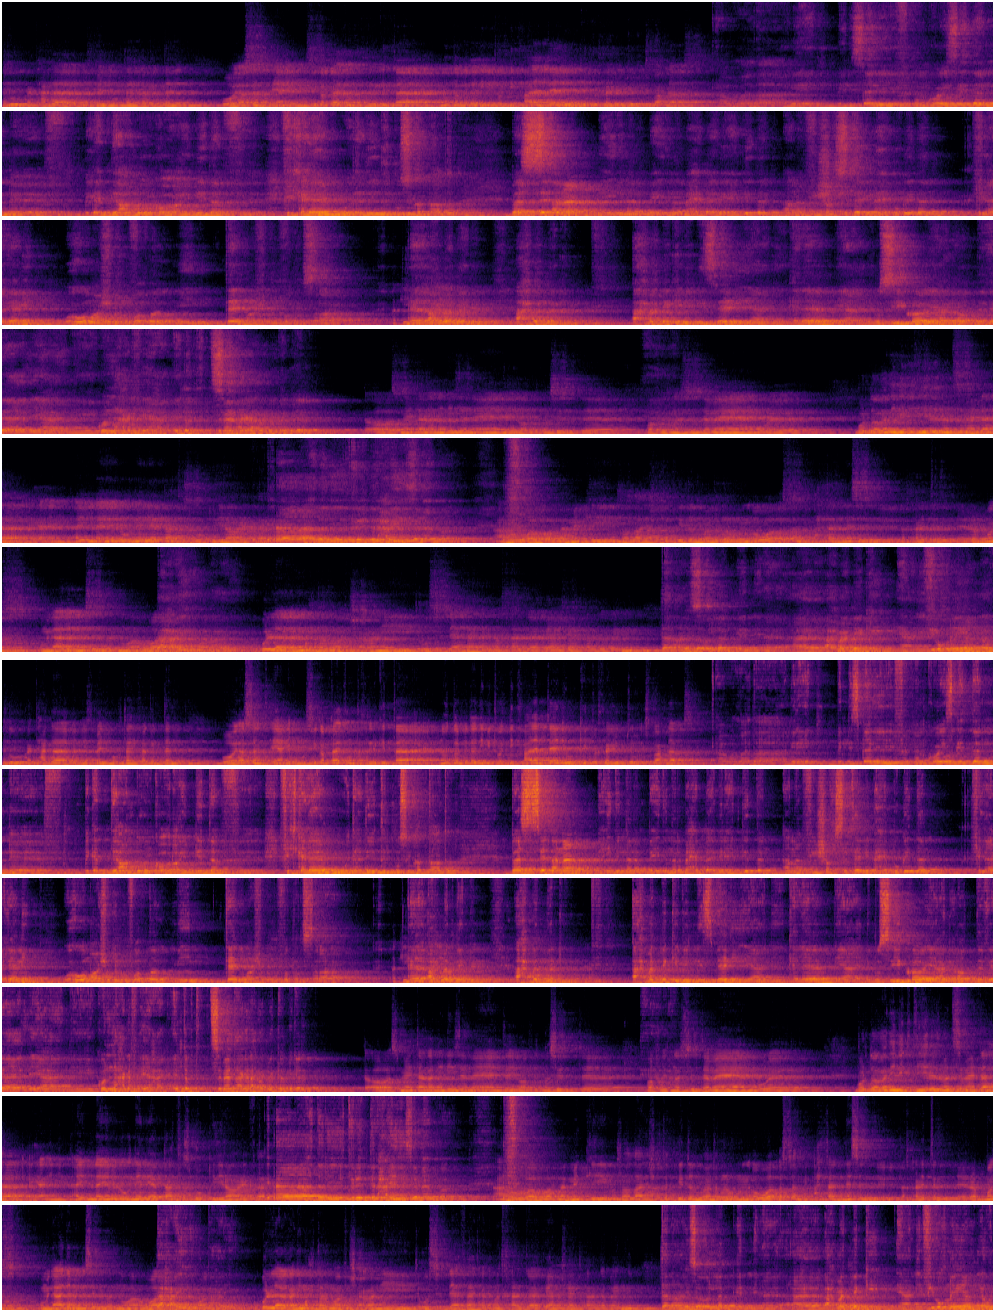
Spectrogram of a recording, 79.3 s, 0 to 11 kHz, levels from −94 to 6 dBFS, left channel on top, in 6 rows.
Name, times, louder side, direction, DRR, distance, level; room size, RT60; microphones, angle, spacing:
voice 1, 0.0-2.4 2.9-9.2 31.6-32.9 33.6-34.4 44.5-50.4 50.7-56.4 58.0-58.2 59.4-66.2 66.6-68.2 68.6-68.9 69.5-74.5, equal, 45° right, -2 dB, 3.2 m, -32 dB
voice 2, 9.5-25.7 26.1-26.9 27.2-31.0 31.4-31.5 31.8-32.8 33.3-34.0 34.3-34.4 34.8-43.8 48.2-48.6 56.4-58.9 59.2-59.8 68.1-69.2 74.9-79.2, right 1 dB, 75° right, -1 dB, 4.9 m, -30 dB
24.0 x 24.0 x 9.8 m, 2.8 s
head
